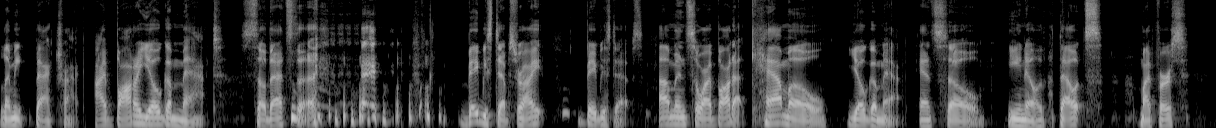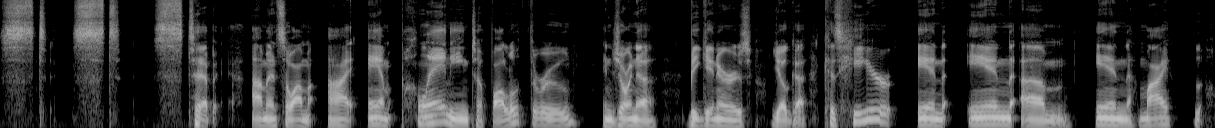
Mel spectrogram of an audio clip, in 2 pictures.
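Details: Adult man who stutters, with blocks he says come with eye closing, hand movements, leg tapping and facial tics: stuttering.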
